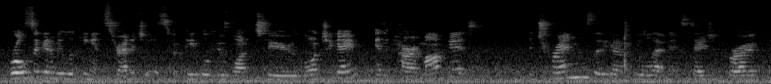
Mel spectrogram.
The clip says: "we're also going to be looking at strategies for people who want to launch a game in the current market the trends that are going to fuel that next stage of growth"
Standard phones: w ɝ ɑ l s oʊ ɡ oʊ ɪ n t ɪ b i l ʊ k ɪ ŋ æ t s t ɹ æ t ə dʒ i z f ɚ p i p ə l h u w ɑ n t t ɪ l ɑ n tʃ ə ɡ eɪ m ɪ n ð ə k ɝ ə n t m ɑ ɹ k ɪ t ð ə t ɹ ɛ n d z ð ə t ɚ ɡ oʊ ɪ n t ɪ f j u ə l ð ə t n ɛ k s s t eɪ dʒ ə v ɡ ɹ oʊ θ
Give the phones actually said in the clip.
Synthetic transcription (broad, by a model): w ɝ ɑ l s oʊ ɡ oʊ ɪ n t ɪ b i l ʊ k ɪ ŋ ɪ t s t ɹ æ t ə dʒ i z f ɚ p i p l h u w ɑ n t t ɪ l ɑ n tʃ ə ɡ eɪ m ɪ n ð ə k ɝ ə n m ɑ ɹ k ɪ t ð ə t ɹ ɛ n d z ð ə t ɚ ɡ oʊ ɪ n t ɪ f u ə l ð ə t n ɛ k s s t eɪ dʒ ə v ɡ ɹ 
